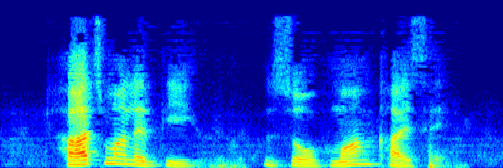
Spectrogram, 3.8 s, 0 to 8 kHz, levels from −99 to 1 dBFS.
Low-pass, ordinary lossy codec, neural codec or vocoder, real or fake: 7.2 kHz; MP3, 32 kbps; codec, 16 kHz, 0.7 kbps, FocalCodec; fake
